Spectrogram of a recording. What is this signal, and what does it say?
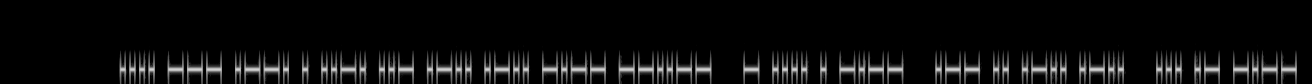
Morse code, heard as a keyed tone, about 25 wpm, 700 Hz. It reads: HOPEFULLY, THEY WILL SAY
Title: Sentences from Top 1500 Words 25wpm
